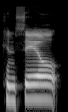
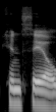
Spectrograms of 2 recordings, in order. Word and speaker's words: Kinsale: hello Atomic Ranger 76 can sale not can fail one more did I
